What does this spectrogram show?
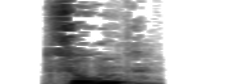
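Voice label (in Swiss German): "zung", Haut Rhin; medecine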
